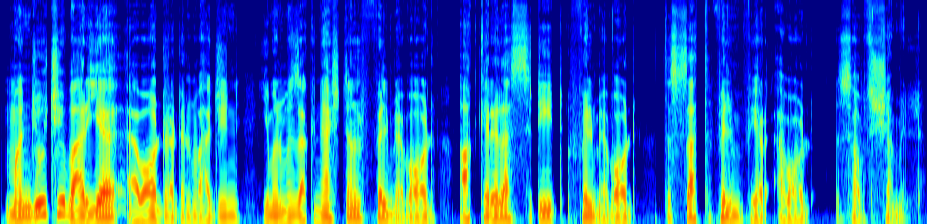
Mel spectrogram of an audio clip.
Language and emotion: Kashmiri, neutral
